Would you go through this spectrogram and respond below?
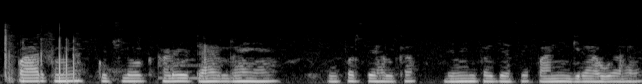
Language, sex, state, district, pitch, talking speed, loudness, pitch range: Hindi, male, Bihar, Madhepura, 140 Hz, 170 wpm, -21 LUFS, 130-145 Hz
